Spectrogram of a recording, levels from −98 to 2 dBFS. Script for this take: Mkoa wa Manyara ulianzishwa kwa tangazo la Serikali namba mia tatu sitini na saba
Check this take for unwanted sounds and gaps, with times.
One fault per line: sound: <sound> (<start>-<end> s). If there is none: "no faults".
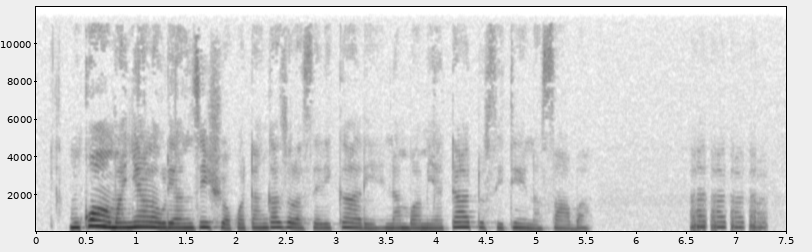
sound: laugh (6.5-7.3 s)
